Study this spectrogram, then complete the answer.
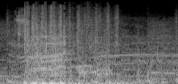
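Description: Gunfire from the tactical war game Operation Darkness, a loud cluster of rapid shots packed into the first half, then trailing off into a noisy rumbling tail.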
